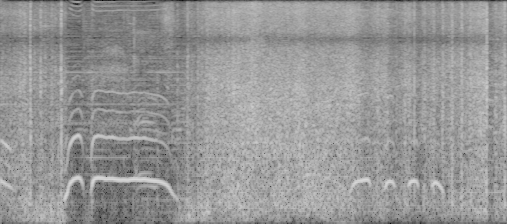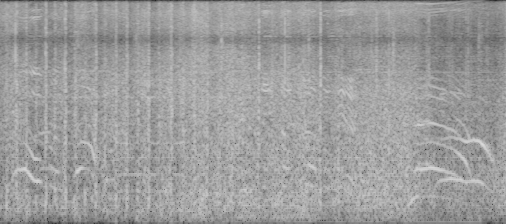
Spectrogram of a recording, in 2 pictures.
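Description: Loud, unsteady wind rush battering a camera microphone during a tandem parachute descent under an open canopy. Short vocal whoops break through now and then.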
